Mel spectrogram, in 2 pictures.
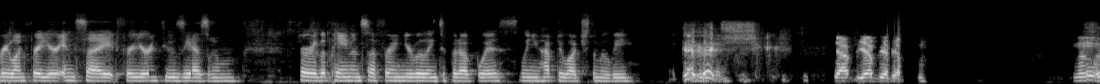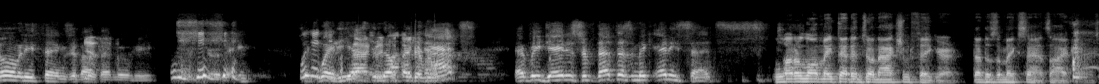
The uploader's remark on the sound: This recording was from a virtual library event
